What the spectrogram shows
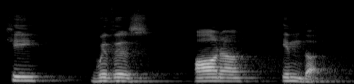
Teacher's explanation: All the other words are grammar words, that is, they just give grammatical information, pronouns, prepositions, and conjunctions. We don't stress these words. Instead, we say them quickly and softly.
